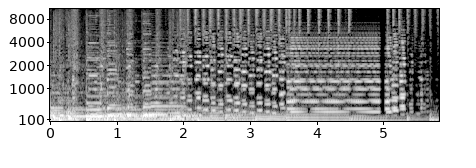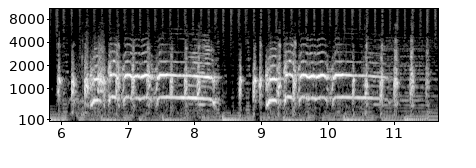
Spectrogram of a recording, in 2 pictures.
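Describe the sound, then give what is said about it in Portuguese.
A rooster crows twice, loud and harmonic, each a long wavering cock-a-doodle-doo, following a few seconds of music at the start; used as a wake-up call to open the Embrapa rural radio program Prosa Rural. “Menino, a gente arrumou, foi um despertador para começar o programa de hoje”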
